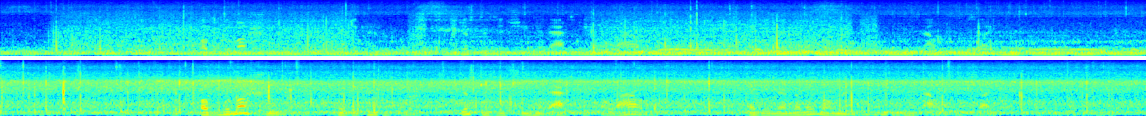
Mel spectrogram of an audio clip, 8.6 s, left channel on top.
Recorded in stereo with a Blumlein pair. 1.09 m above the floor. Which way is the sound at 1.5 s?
25° right.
